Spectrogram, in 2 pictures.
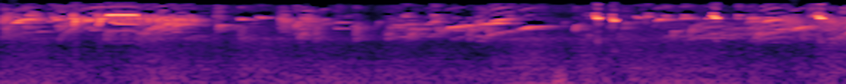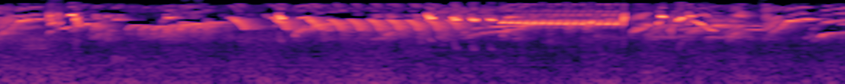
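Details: Wild Moroccan goldfinch singing in the Ouidani manner, used to coach caged birds. Long flowing twitter of chirps and swooping notes, ending in an extended buzzy trill of evenly spaced pulses.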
